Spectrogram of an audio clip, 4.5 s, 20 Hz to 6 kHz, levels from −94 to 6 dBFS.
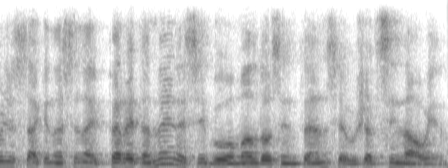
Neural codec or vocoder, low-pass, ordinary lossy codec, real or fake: none; 5.4 kHz; Opus, 16 kbps; real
